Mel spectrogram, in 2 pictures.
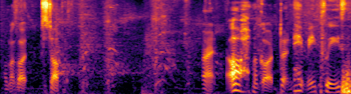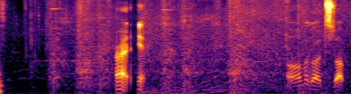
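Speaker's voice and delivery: hushed groaning plea; muttered dread. Real, not acted. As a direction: grumble under your breath as it hits. Low muttering under attack.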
